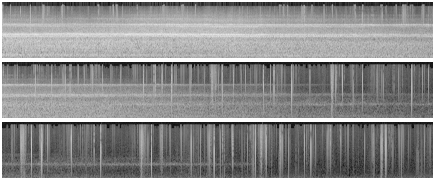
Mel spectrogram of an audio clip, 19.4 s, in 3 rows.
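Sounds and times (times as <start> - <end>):
Viscount aircraft landing: 0.0 - 12.5.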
